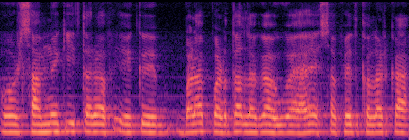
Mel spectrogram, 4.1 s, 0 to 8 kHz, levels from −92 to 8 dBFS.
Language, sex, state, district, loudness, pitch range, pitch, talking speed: Hindi, male, Bihar, West Champaran, -16 LUFS, 170-180 Hz, 175 Hz, 190 wpm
